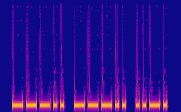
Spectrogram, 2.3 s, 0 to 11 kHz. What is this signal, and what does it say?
Morse code, heard as a keyed tone, about 27 wpm, 700 Hz. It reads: 88F
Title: Practice QSO - Exchange 2 - Info - 28wpm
